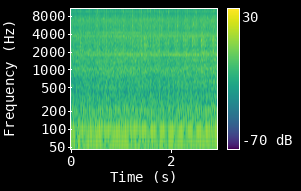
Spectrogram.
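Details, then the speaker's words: 1996 Honda Civic coupe started after sitting 8 years, right after fitting a new distributor because the old igniter and coil were suspected burnt out; smooth, even idle with no knocks or misses, run briefly without coolant. Normal idle. "Yeah, she's hot. All right, boys. She's running."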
